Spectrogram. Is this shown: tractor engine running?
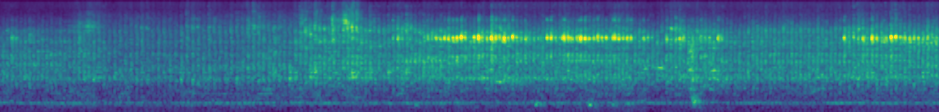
yes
